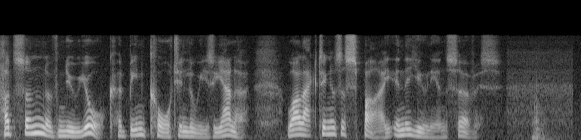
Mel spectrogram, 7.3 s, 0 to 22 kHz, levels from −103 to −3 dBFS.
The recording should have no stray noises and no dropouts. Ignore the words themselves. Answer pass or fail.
fail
